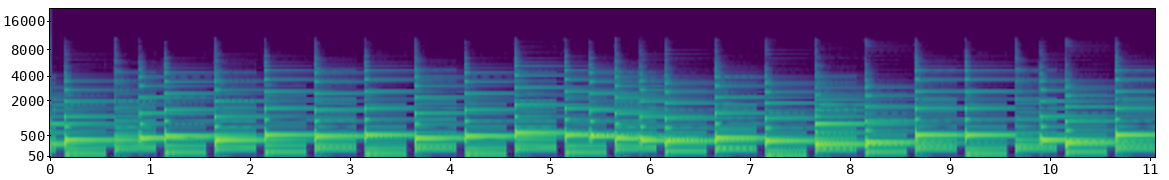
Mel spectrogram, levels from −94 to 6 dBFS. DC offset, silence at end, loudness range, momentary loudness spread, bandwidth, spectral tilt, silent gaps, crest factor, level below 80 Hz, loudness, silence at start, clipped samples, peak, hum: under 0.1%; 0 s; 1 LU; 5 LU; 7.8 kHz; -8 dB/octave; none; 16 dB; -44 dBFS; -21 LUFS; 0 s; under 0.1%; -4 dBFS; none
